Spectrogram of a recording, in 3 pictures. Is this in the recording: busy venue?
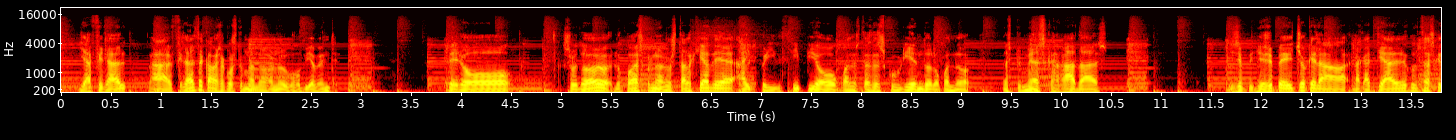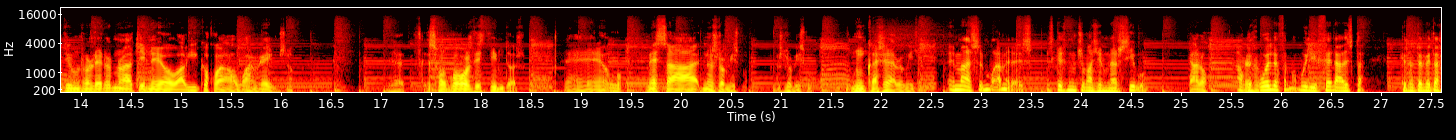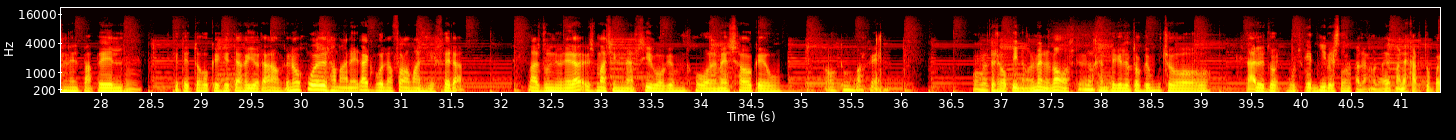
no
